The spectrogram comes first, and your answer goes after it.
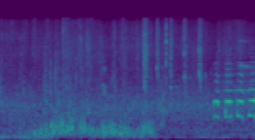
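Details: Puppies at play: after a stretch of soft rustling and low background hum, four short, high, nasal whimpers come in quick succession at the very end, each rising slightly and evenly spaced.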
